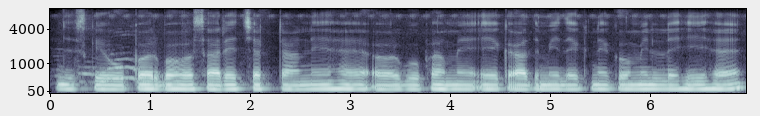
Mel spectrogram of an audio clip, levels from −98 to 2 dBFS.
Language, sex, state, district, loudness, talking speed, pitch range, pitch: Hindi, male, Punjab, Pathankot, -17 LUFS, 140 wpm, 100-105 Hz, 100 Hz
